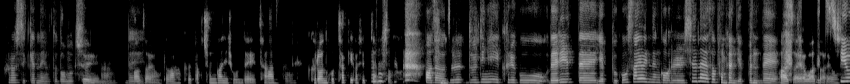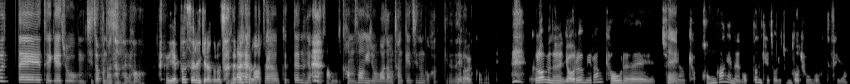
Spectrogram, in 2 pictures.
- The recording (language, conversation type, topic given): Korean, unstructured, 여름과 겨울 중 어느 계절을 더 좋아하시나요?
- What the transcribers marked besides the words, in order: other background noise; tapping; laugh; laugh; laughing while speaking: "보면"; laughing while speaking: "지저분하잖아요"; laughing while speaking: "네"; laughing while speaking: "그러잖아요. 그러니까"; gasp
